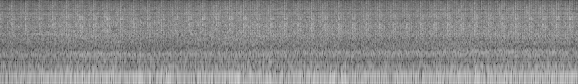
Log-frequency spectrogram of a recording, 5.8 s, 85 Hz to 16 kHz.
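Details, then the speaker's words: 1954 Chevrolet 3100 pickup with warm petrol engine idling, hood open: steady, even low rumble with no knocks or misses, a healthy normal idle, with only a slightly squeaky belt noted. "opens that easy and you can hear just this engine purr like a kitten i mean it just has a little squeaky belt but listen to it got that healthy"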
